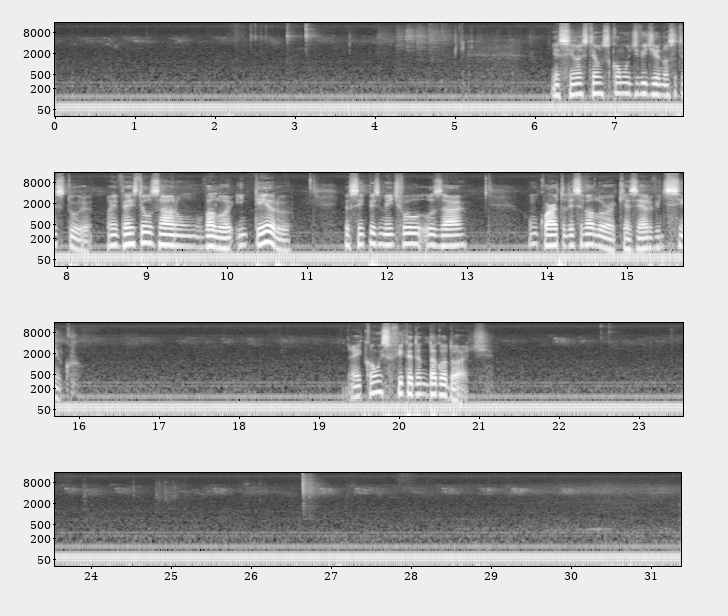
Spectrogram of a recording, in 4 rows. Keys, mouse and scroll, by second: 1.8 click, 22.5 click, 24.5-25.5 typing, 26.1 Down, 26.6 Return, 30.2 click, 30.5 click, 30.8 click, 31.1 p, 31.2 Down.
